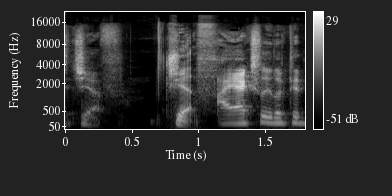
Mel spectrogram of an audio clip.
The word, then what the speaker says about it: GIF: It is spelled GIF. The proper way is GIF.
